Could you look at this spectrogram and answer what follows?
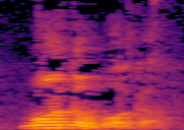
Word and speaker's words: Wagga Wagga: Wagga Wagga. How would you spell Wagga Wagga? Oh, I'd spell that W-O-G-G-O-A.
